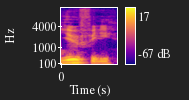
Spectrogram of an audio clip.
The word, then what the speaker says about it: eufy: through my research was um this system called yui and it's spelled EU FY and this is the camera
